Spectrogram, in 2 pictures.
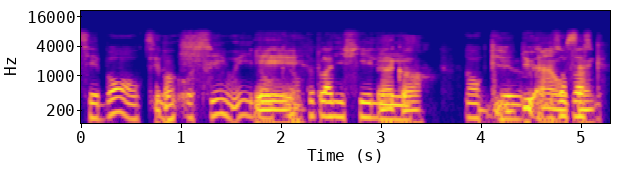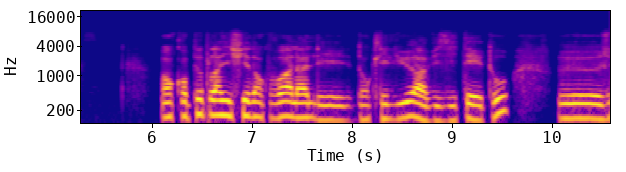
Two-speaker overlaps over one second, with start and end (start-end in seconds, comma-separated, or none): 4.0-5.2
